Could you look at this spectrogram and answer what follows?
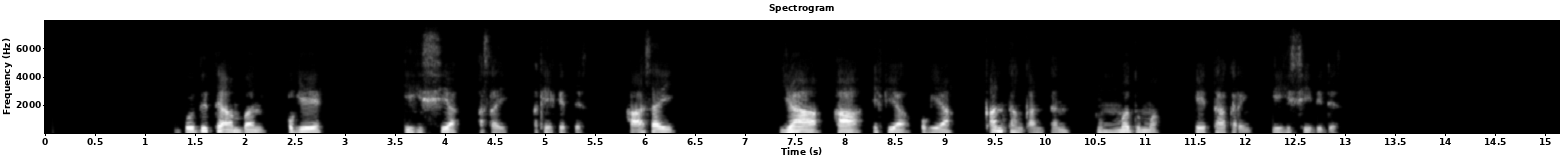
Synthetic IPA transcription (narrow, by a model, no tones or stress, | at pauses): bɔd̪ɪt̪ːɛɐmbɐn | ɔɡɪjɛ | ɡ̥iːɡɪsːɪjɐ | ɐsɐj | hɐke̞ːkɛt̪ːeːs | hɐːsɐj | jaːhaːɛfɪjaɔɡɪja | kʼɐnt̪ːɐnkʼɐnt̪ːɐn | d̪̥ʊmːɐd̪ʊmːɐ | ke̞ːt̪ːaːkɐɾʔɛnɡiːɡɪsːiːd̪ɪd̪es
